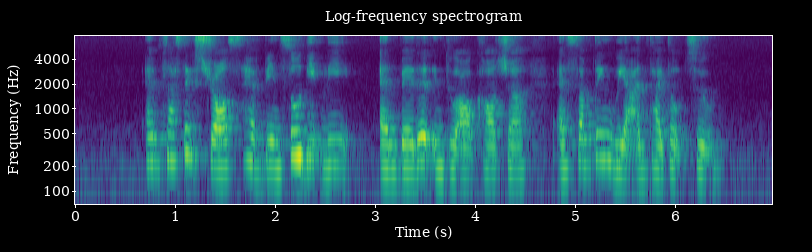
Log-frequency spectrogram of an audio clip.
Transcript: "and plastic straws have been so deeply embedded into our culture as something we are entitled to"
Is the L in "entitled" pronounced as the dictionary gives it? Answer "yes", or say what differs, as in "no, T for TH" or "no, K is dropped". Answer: yes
